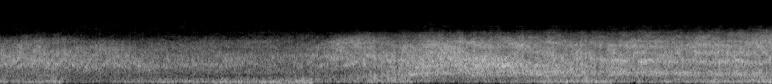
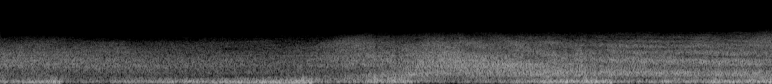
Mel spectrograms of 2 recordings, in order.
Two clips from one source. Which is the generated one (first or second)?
first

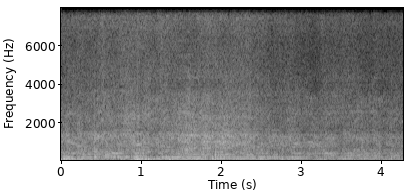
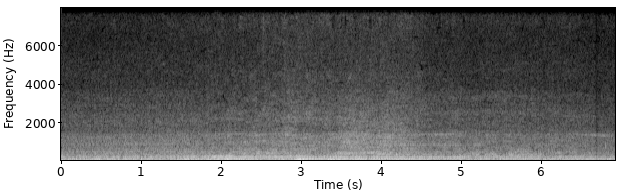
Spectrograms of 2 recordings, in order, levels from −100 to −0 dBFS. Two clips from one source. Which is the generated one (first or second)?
first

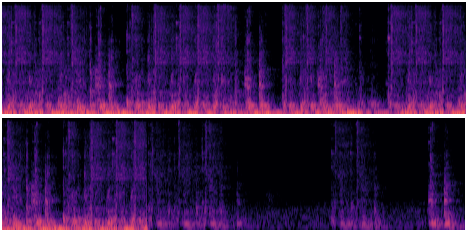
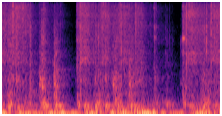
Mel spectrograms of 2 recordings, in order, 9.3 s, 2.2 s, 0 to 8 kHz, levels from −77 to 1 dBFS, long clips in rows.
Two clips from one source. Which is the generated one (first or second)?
second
